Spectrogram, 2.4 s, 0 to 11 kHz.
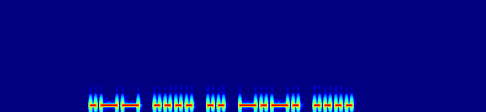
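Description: Morse code tone sending one word at 45 words per minute: a single steady pitch keyed in a quick run of dits and dahs, starting about half a second in and lasting a little over a second.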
